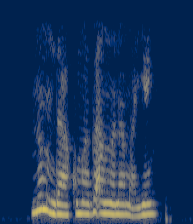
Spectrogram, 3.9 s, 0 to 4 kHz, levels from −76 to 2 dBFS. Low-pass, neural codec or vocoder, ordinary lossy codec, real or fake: 3.6 kHz; none; MP3, 32 kbps; real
